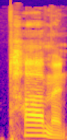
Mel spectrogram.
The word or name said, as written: ta1men5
